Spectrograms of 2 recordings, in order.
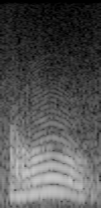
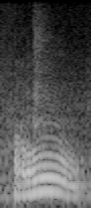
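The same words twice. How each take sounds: The two takes are said the same way.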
